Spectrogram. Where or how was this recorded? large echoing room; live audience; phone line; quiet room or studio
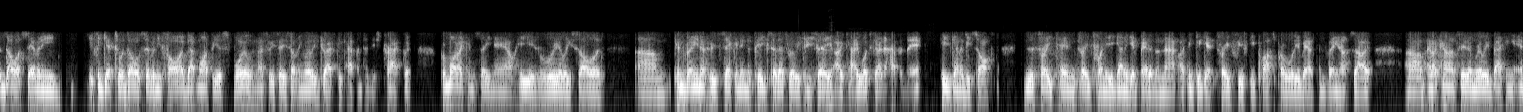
phone line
